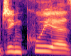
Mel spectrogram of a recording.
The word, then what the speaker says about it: Dziękuję: Schon wenn man Dziękuję sagt, da ist schon auch ein Aun drin, also mittendrin und hinten auch. Und ja, das muss man auch schon anders aussprechen.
